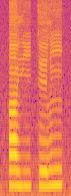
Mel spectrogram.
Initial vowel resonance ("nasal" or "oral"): nasal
